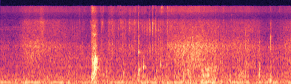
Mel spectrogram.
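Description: A dog sniffs eagerly close by.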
